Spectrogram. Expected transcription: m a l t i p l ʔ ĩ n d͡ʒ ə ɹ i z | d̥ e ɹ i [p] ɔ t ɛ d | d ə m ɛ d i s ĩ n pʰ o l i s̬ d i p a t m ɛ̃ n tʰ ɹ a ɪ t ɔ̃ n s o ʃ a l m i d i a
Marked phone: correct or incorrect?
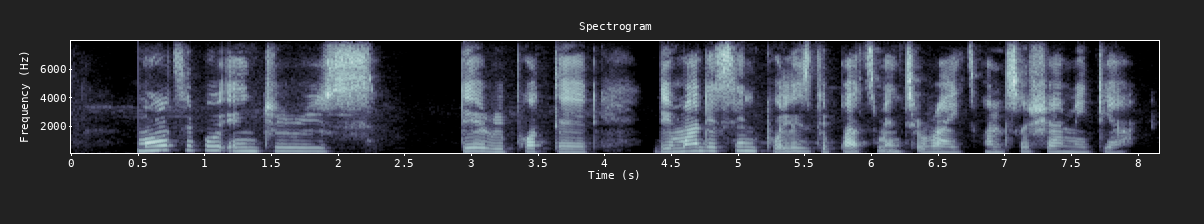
incorrect: pʰ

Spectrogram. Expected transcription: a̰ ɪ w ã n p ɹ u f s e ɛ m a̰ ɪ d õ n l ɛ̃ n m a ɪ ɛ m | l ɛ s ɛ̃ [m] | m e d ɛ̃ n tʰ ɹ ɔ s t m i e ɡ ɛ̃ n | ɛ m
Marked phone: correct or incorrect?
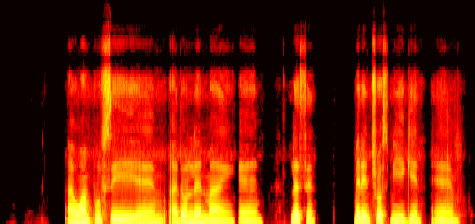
incorrect: n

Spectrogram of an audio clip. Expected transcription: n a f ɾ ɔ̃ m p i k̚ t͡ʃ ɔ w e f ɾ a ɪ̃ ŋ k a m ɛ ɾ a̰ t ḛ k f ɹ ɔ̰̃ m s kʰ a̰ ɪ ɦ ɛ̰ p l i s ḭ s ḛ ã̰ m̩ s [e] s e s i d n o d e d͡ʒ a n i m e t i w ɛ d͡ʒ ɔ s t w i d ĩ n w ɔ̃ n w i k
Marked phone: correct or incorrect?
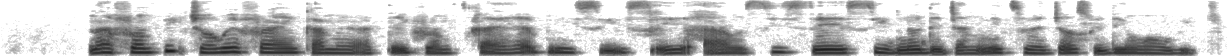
incorrect: i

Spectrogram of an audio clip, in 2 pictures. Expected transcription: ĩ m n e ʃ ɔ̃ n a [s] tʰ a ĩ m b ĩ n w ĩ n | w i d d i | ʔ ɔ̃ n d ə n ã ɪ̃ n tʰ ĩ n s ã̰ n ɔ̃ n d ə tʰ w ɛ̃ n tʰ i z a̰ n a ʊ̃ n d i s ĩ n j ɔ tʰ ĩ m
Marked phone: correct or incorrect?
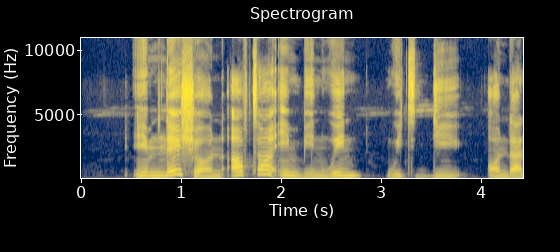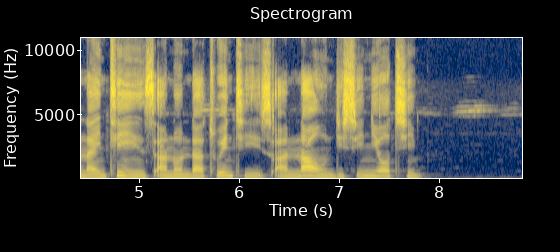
incorrect: f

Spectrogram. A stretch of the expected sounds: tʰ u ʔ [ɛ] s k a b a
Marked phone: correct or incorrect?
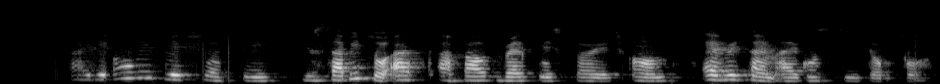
incorrect: a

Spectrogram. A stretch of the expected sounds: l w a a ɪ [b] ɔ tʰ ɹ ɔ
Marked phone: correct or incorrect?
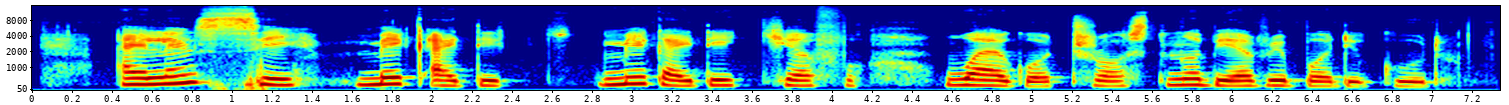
incorrect: ɡ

